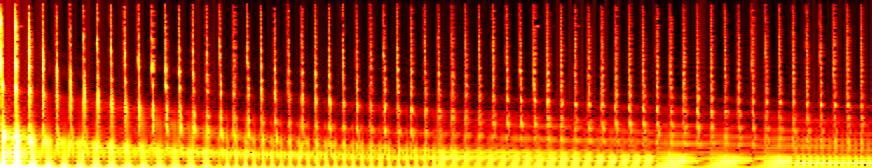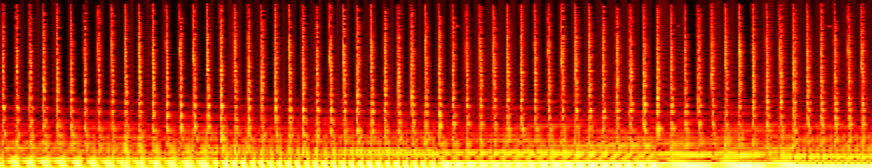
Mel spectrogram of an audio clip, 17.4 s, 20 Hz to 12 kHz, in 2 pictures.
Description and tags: ChoFlg Bass
110bpm, F, bass, korgGadget, loop, minor, synth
